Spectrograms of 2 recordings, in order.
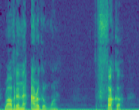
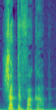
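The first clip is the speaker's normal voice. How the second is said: angry, raised-pitch order; angry outburst; 4 semitones higher, 3 dB louder than usual. A narrator's reading. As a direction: snap angrily to silence him.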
